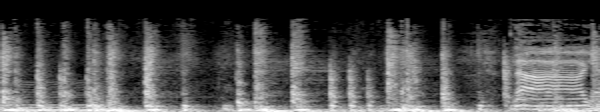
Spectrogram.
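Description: Hand drum played in a quick, uneven rhythm of sharp strokes with a low thud, accompanying a Rastafari chant. A chanting voice comes back in near the end.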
